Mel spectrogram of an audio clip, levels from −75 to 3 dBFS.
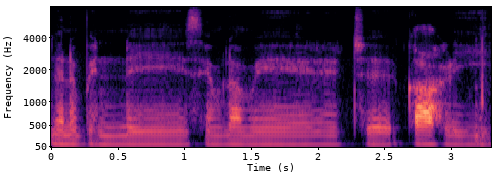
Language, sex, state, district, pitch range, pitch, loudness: Garhwali, male, Uttarakhand, Tehri Garhwal, 90-95 Hz, 90 Hz, -24 LUFS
